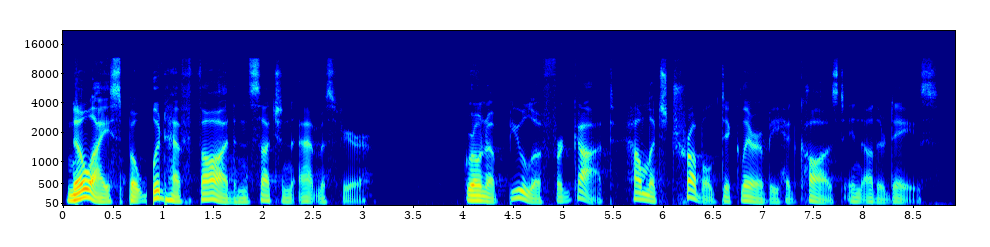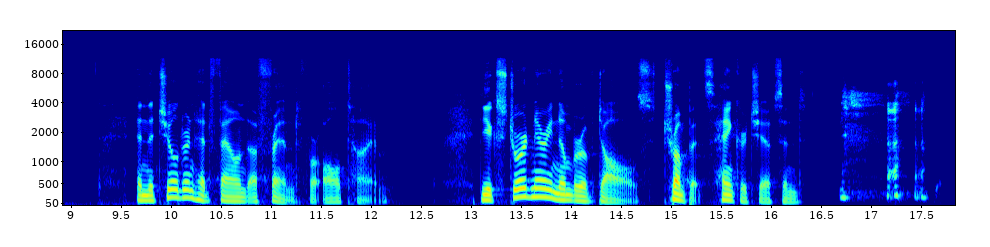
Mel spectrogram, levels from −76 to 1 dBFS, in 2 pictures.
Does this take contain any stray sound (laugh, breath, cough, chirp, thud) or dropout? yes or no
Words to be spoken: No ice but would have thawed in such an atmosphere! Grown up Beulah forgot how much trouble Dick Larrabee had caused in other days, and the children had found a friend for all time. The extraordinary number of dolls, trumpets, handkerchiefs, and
yes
